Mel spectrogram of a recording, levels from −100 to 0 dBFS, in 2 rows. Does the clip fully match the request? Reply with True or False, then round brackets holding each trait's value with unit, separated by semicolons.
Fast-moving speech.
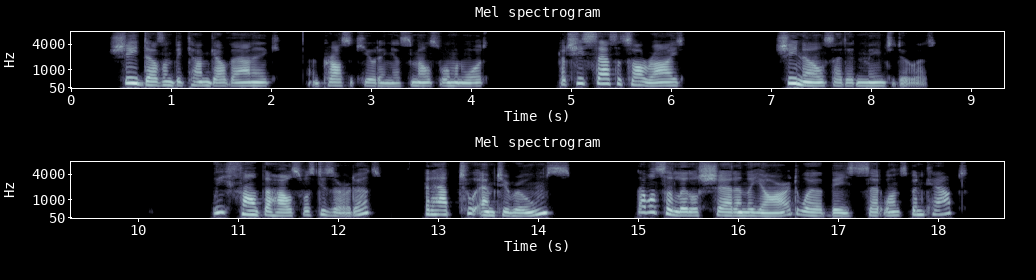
False (160 wpm)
